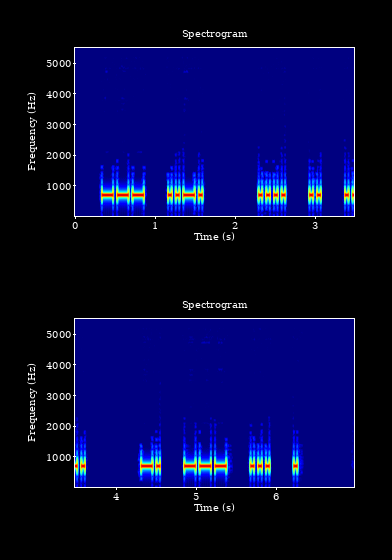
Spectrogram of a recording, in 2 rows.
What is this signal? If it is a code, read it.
Morse code, heard as a keyed tone, about 25 wpm, spaced as for 18 wpm, 700 Hz. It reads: OF HIS NOSE
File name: Pinocchio / Pinocchio ch1 12 25 ik1hge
